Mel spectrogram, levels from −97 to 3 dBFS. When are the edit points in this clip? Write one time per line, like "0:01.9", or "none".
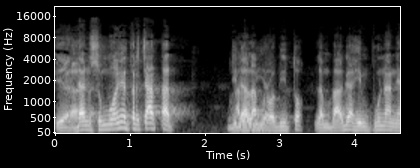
0:03.3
